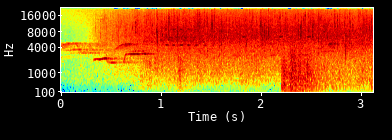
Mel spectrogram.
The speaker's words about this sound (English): Oh no! It's raining! We're getting wet!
